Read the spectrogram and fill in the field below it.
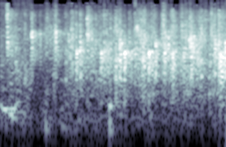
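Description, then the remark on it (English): Audience applause fills the whole stretch, a dense steady wash of many hands clapping at moderate loudness with no pauses, and a faint murmur of voices underneath. “I hope everyone claps at the end of what I say, too.”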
